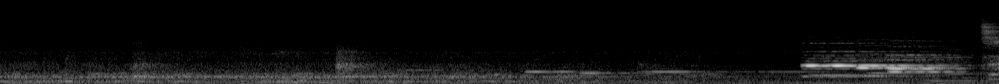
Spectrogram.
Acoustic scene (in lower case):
elevator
